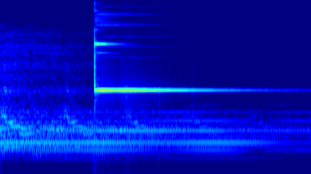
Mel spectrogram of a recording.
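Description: A single bright bell 'ding' sound effect about two thirds of a second in, ringing out and slowly fading, over the held last chord of a song dying away.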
